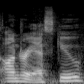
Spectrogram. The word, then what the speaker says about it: Andreescu: I think it's Andreescu because typically when you have like the double E, because she's Romanian, usually you pronounce them, but it doesn't matter.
